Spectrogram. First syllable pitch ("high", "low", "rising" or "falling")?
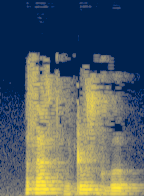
high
